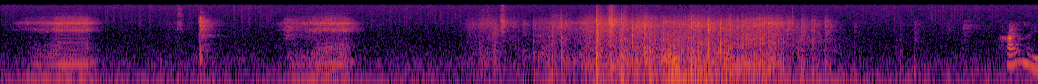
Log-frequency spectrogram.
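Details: Sleepy Great Dane puppy snoring: loud, rattling snores on each inspiration, separated by quiet expirations.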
